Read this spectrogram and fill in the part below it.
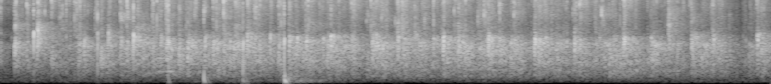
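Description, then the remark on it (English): A large group applauds in thanks with steady, dense clapping that fills the whole stretch at an even, fairly loud level, broken early on by a few dull low thumps of a microphone being bumped. “I'm going to ask that you clap.”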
